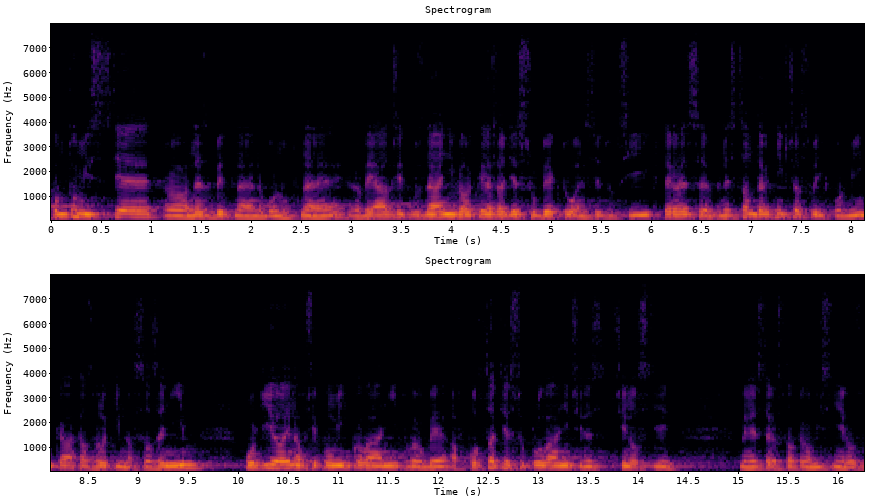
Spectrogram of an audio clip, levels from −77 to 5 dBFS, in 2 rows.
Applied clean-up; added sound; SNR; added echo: none; none; none; reverberation time 0.3 s.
